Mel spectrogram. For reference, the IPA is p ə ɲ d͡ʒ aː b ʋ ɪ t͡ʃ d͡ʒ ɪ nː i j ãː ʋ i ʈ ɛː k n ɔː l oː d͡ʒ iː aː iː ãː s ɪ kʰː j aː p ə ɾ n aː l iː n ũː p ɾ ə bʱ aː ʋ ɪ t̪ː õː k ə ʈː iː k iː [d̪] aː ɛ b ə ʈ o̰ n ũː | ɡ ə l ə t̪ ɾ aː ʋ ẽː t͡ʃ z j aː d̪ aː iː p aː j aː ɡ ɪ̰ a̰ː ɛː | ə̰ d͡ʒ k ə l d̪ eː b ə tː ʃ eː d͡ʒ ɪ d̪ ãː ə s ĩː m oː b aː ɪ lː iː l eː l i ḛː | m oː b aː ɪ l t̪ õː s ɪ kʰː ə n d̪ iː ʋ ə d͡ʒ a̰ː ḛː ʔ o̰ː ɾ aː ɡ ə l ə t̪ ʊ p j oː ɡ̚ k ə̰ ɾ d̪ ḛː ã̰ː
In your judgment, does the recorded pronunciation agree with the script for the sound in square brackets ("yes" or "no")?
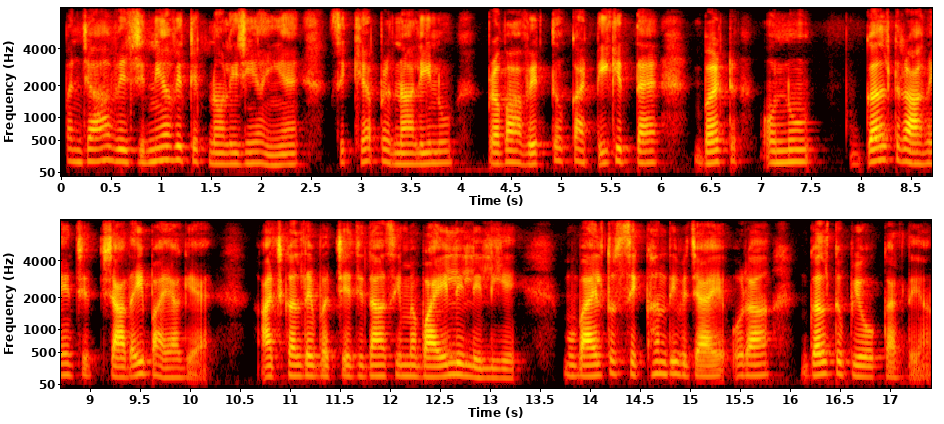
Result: no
